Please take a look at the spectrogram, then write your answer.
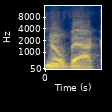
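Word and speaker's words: Nowak: And they pronounce it with a W. Like a V.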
